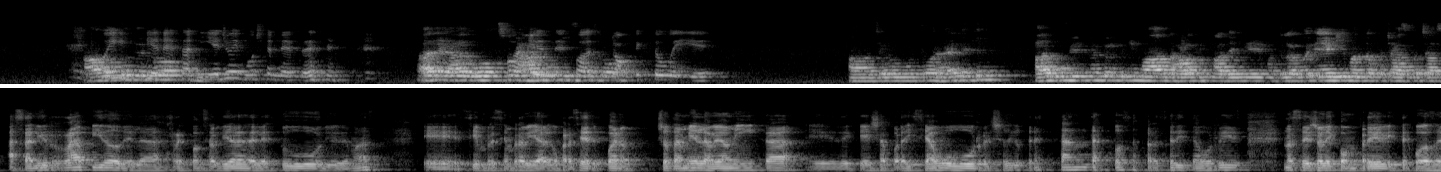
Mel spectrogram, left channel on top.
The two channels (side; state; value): both; different; correlation 0.01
